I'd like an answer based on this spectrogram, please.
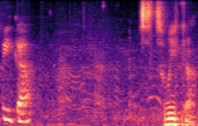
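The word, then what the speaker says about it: Suika: a name all right his name is sua Suka but you spell it s UI k a Mickey I'm sorry what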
